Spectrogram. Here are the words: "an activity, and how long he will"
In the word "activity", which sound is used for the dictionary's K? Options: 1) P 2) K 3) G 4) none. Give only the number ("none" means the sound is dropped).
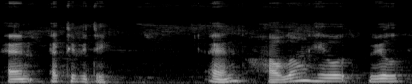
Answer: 2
